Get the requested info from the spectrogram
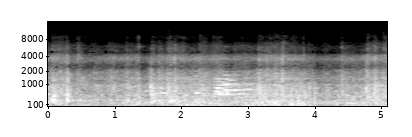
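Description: Egyptian National Railways passenger train running, heard from on board: a steady rumble with wheels knocking over rail joints now and then. A brief pitched sound comes about halfway through.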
